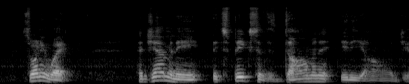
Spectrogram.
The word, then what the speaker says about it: hegemony: wrong to call it hegemani in fact in some European countries that's how it is pronounced so anyway hegemony it speaks into dominant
